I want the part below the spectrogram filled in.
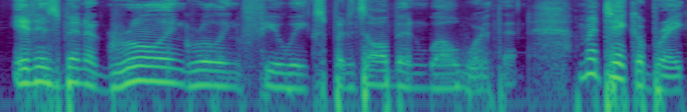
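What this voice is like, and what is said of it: Tired-sounding voice. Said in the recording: “You probably can tell in my voice that I'm fairly tired.”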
